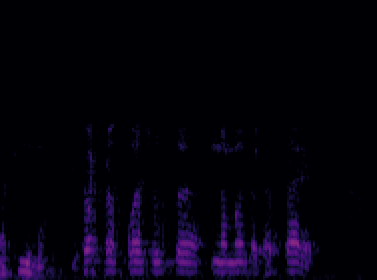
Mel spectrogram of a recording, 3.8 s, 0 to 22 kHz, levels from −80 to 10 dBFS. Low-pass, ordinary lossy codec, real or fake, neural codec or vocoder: 3.6 kHz; Opus, 16 kbps; fake; codec, 16 kHz in and 24 kHz out, 2.2 kbps, FireRedTTS-2 codec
